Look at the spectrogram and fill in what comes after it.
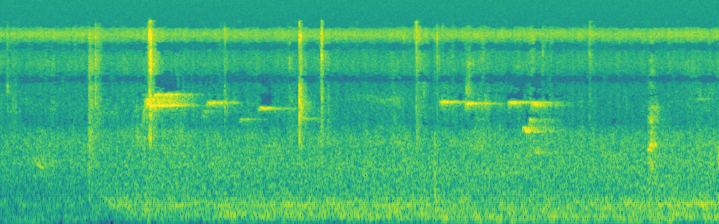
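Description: Near silence with faint bird calls: short high chirps scattered through, plus a few faint clicks.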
